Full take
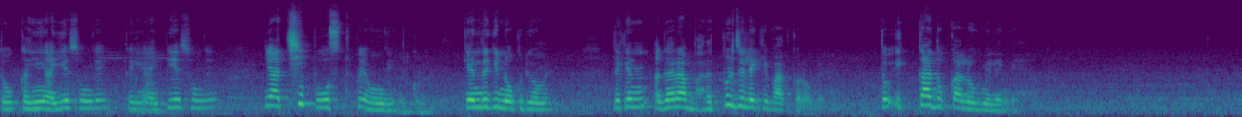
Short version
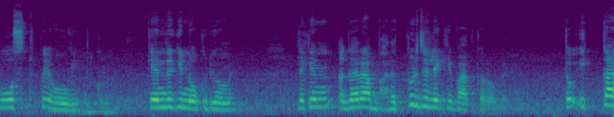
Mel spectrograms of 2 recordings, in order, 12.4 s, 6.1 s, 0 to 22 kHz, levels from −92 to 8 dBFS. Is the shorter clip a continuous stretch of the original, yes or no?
yes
